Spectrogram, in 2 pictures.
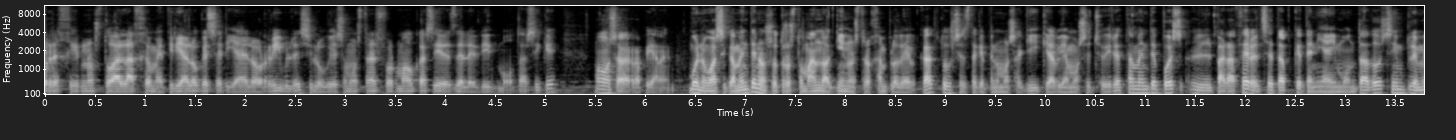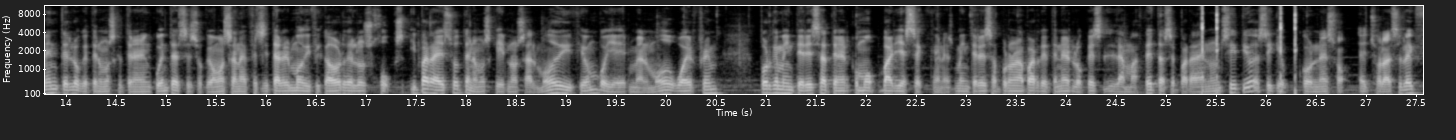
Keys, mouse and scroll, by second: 0.5 click, 1.3 click, 2.1 click, 2.9 click, 3.7 click, 4.3 click, 8.4 click, 9.0 z, 9.7-10.8 middle drag, 11.2 middle click, 13.6 scroll up 2, 14.2-16.2 scroll down 1, 17.5 Tab, 17.8-18.4 scroll down 2, 18.7-20.0 scroll down 1, 18.7 z, 20.1 middle click, 20.7 shift+middle click, 21.6 shift+middle click, 22.6 middle click, 23.2 shift+middle click, 24.5 scroll up 1, 24.7 shift+middle click, 25.7 middle click.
